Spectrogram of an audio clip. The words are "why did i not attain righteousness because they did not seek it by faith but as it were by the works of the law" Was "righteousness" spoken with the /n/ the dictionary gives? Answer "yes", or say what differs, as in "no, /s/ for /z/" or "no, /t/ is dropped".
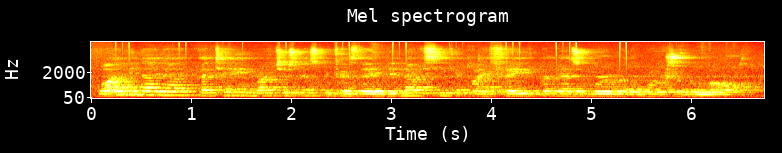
yes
